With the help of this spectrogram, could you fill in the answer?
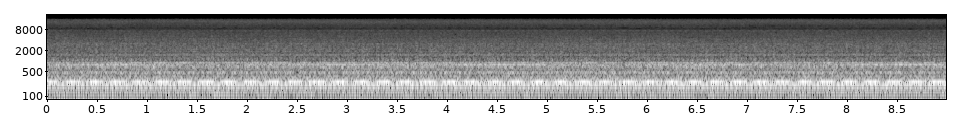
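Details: Hotpoint washing machine on final 1400 rpm spin: steady high-speed drone with a faint uneven knocking pulse, about one and a half per second.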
